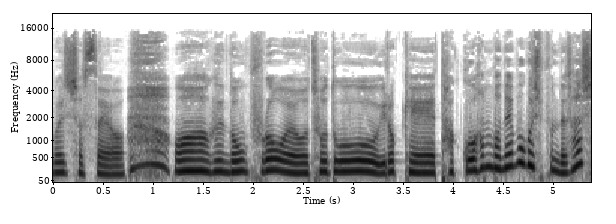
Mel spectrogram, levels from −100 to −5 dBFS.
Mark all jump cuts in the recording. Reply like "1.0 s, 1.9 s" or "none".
none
